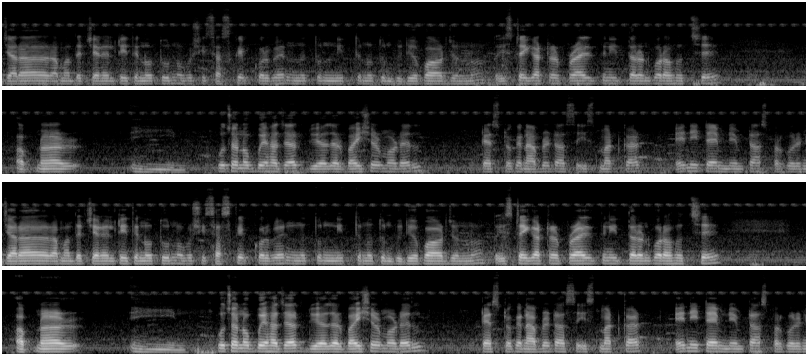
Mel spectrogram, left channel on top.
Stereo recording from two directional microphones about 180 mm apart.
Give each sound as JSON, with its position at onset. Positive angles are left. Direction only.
{"t": 0.0, "sound": "a man's voice", "side_deg": -25}
{"t": 8.1, "sound": "a man's voice", "side_deg": -35}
